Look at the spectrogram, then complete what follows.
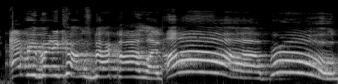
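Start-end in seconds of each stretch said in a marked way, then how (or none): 1.7-3.4 high, drawn-out mock wail; mock outcry. Commentator mimics everyone coming back on Zoom, mock outcry. Acting out reaction to everybody returning.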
